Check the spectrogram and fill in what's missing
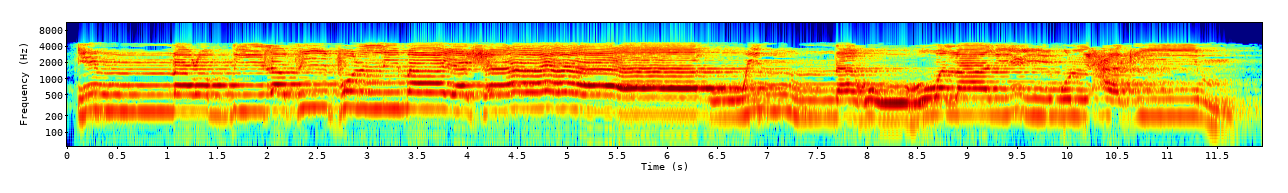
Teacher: بقصر المنفصل وإبدال الهمز والنقل وتسهيل الهمز الثانية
